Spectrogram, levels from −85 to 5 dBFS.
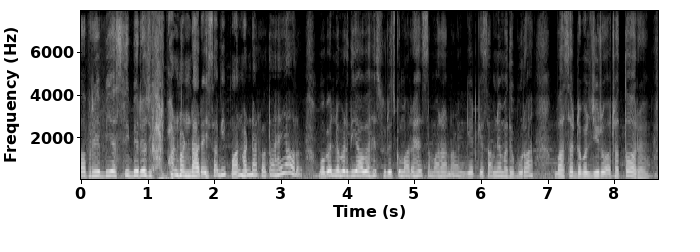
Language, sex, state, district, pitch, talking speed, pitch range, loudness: Hindi, male, Bihar, Madhepura, 205 Hz, 210 wpm, 180-220 Hz, -16 LUFS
